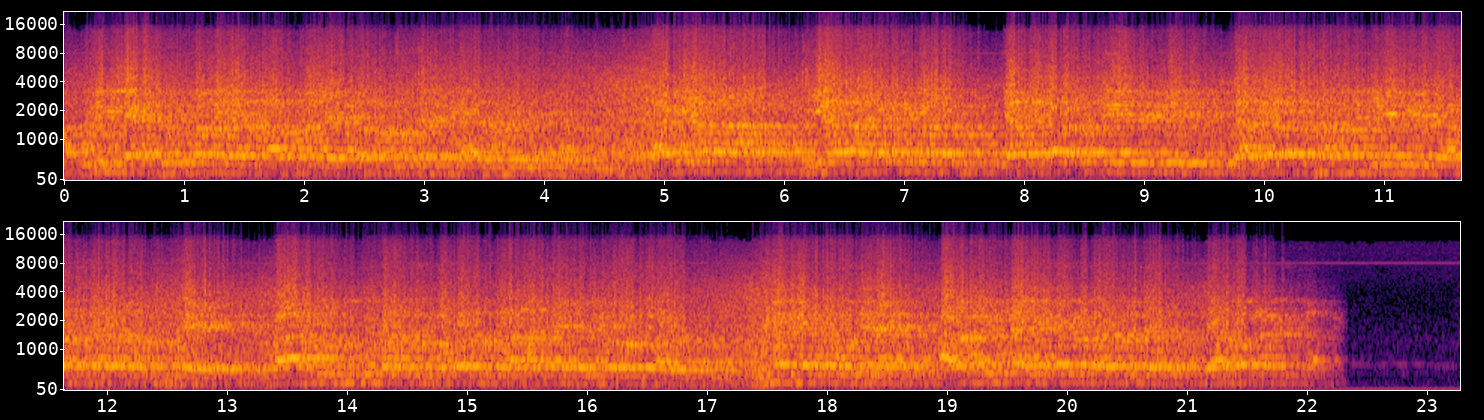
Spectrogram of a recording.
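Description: A middle-aged man speaks forcefully into a microphone through loudspeakers in an echoing hall.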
